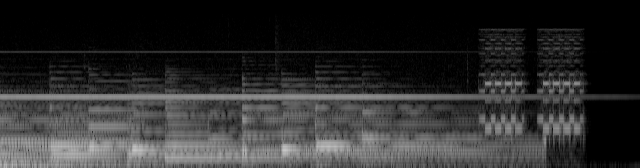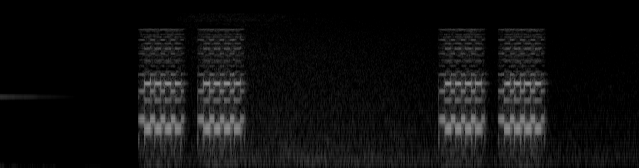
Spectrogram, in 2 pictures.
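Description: Soft piano music that stops about halfway through, overlapped near its end by a telephone ringing in the double-ring pattern: three pairs of short rings about three seconds apart, with silence between them.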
